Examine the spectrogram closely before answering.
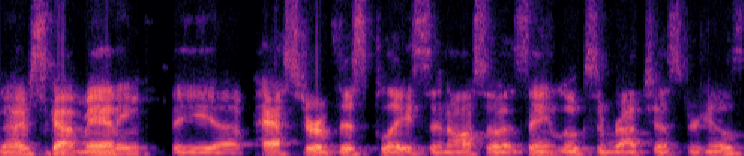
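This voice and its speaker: A man's medium-pitched, a normal speaking voice at a moderate pace. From Michigan, Midland area. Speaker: pastor and city council candidate. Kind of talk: campaign speech at meeting.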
